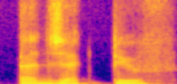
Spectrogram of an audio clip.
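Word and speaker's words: adjective: इसे आपने ऐड एडजेक्टिव नहीं पढ़ना। डी साइलेंट है इधर एडजेक्टिव एडजेक्टिव क्या है आपको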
